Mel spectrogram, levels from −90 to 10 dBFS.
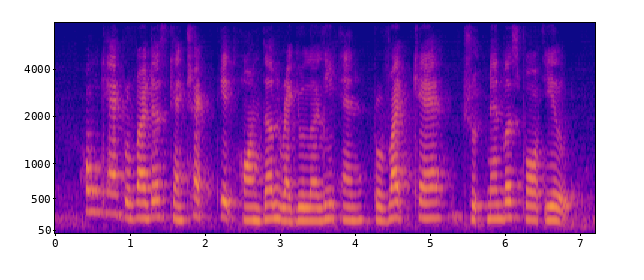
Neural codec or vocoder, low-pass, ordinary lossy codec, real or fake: codec, 16 kHz, 4 kbps, X-Codec, HuBERT features, trained on LibriSpeech; none; none; fake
